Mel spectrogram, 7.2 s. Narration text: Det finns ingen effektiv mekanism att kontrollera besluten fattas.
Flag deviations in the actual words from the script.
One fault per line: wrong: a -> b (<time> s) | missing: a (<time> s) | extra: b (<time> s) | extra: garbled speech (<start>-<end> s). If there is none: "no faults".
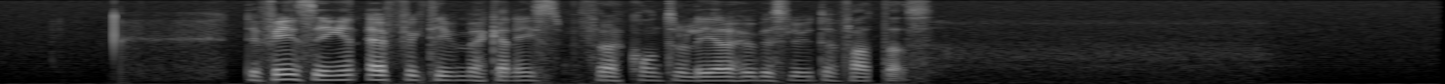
extra: för (2.9 s)
extra: hur (3.7 s)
